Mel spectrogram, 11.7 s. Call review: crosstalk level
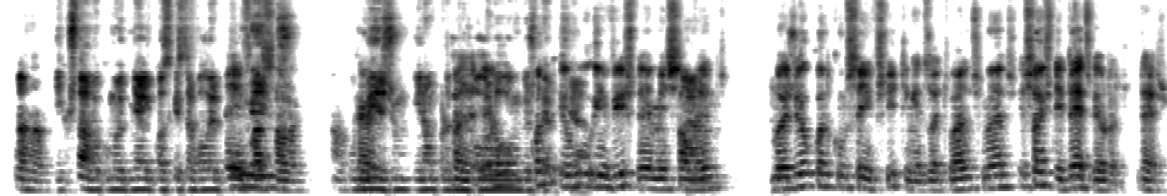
present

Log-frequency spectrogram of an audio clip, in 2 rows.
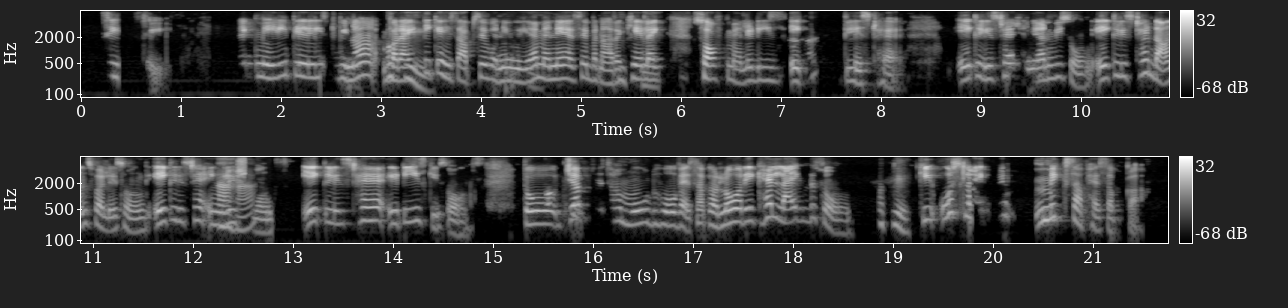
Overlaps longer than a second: none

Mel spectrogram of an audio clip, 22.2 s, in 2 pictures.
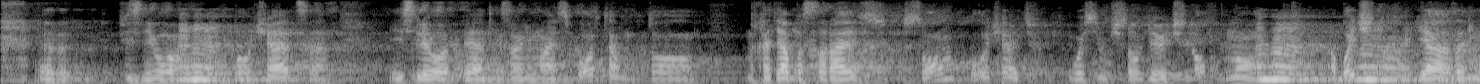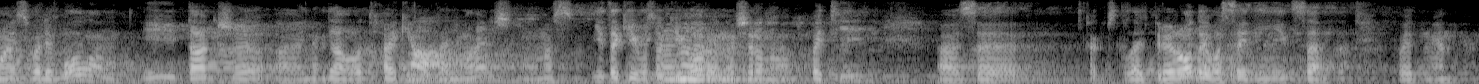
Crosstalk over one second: none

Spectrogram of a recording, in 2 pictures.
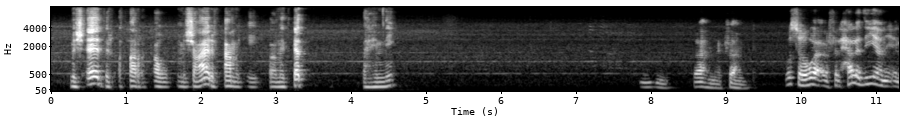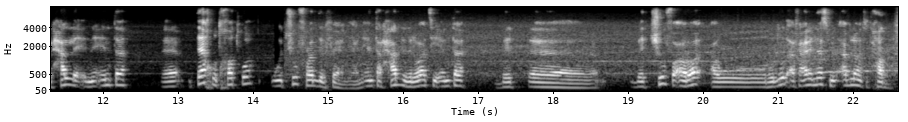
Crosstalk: none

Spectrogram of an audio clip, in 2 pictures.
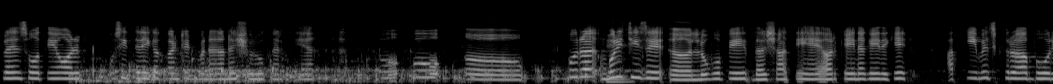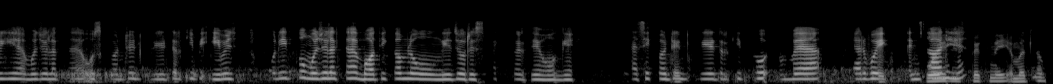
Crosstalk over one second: none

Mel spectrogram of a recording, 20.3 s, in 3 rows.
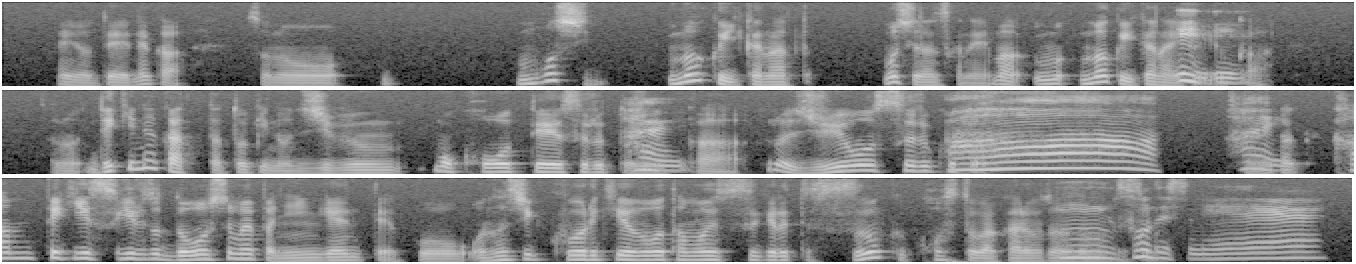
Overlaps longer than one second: none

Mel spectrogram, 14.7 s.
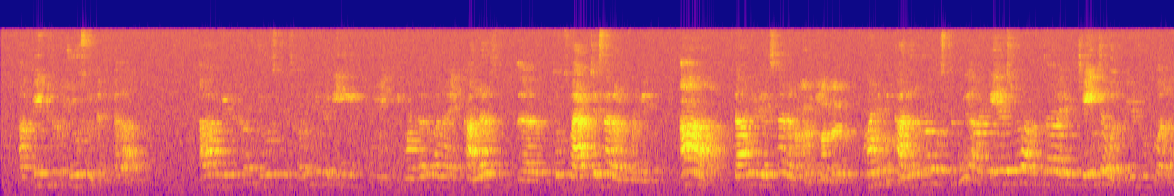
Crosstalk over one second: none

